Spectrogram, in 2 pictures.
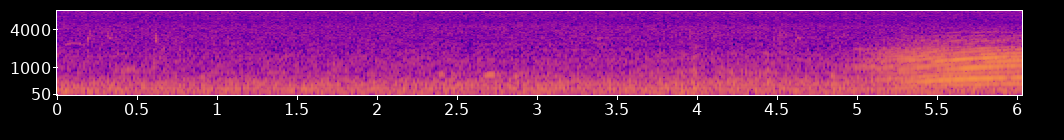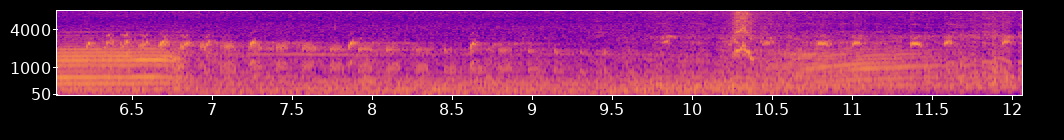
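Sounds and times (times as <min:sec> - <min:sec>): waterbird rising call: 0:05.8 - 0:12.0
quick high bird chirps: 0:09.8 - 0:12.0.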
